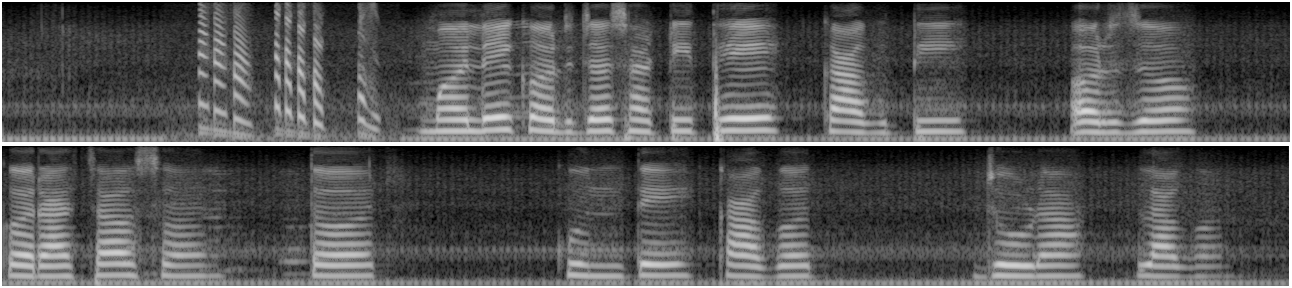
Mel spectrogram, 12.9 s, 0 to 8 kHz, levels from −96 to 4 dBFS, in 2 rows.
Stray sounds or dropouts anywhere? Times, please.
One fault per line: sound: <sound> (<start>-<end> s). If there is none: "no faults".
sound: chirp (1.0-1.9 s)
